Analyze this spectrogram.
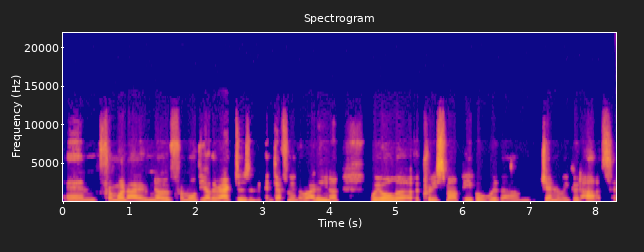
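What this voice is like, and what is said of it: Australian accent. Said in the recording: “accent, you're originally from Australia.”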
